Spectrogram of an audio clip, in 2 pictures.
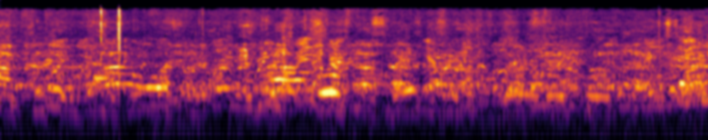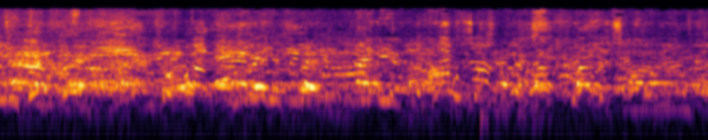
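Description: A large crowd of men and women chatter loudly outdoors.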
